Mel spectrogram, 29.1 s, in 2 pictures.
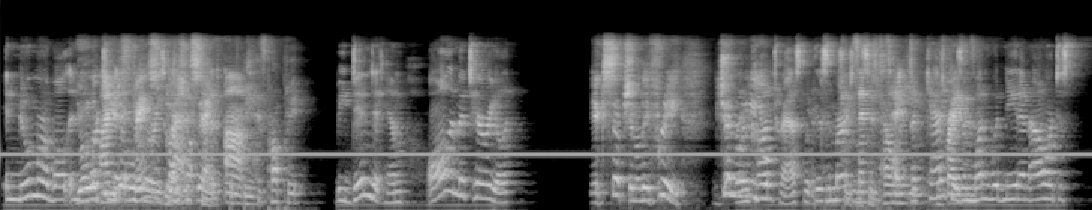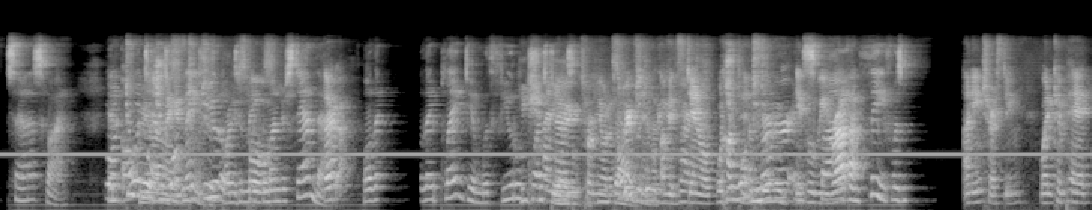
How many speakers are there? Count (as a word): four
